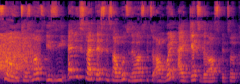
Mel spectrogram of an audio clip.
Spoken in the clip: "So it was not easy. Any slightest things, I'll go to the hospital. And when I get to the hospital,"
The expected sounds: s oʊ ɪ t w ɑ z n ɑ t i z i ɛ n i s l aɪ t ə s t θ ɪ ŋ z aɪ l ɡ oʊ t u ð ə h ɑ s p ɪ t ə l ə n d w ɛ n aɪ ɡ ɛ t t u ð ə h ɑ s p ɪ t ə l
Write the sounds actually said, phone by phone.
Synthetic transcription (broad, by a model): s oʊ ɪ t w ɑ z n ɑ t i z i ɛ n i s l aɪ t ə s t s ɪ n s aɪ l ɡ oʊ t u ð ə h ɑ s p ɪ t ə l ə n w ɛ n aɪ ɡ ɛ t t u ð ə h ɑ s p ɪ t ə l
